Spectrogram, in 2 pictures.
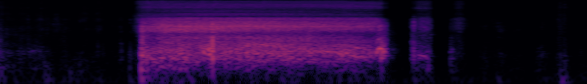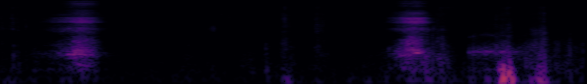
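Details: Person with a worsening head cold and congested sinuses sneezes into a tissue: one long, forceful hissing sneeze, then snuffles and stuffy, snotty nose blowing. Sneeze with nasal congestion.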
